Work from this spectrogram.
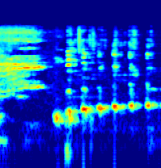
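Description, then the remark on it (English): A rooster-like phone alert tone: a short crowing call followed by a quick, steady run of about seven clucking pulses, fairly clear. “Well, that's on your phone, boo.”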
